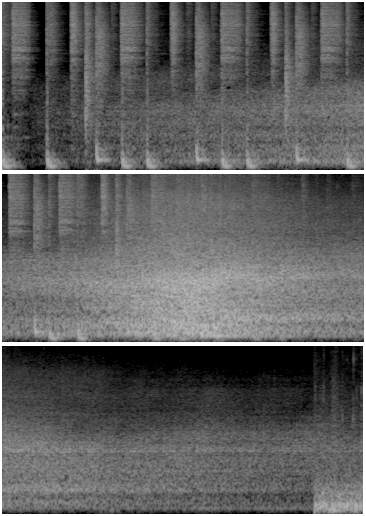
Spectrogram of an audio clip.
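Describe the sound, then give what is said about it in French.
A BMW car driving at high speed: a broad engine and road roar that swells steadily to a loud peak midway, then slowly fades away, with no voices. “La BMW roulait à vive allure.”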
